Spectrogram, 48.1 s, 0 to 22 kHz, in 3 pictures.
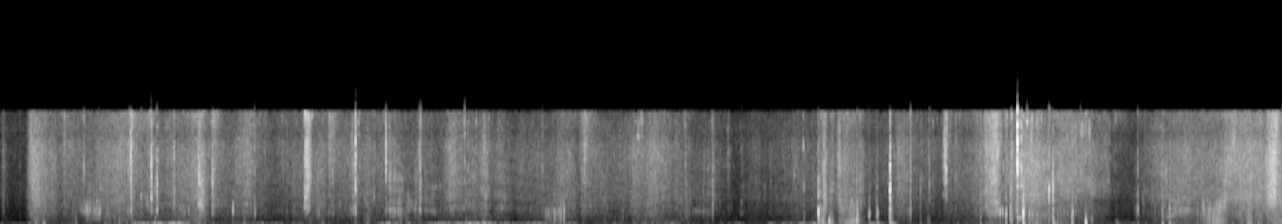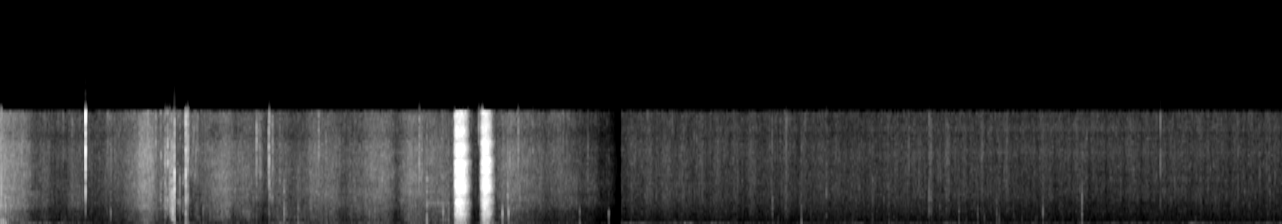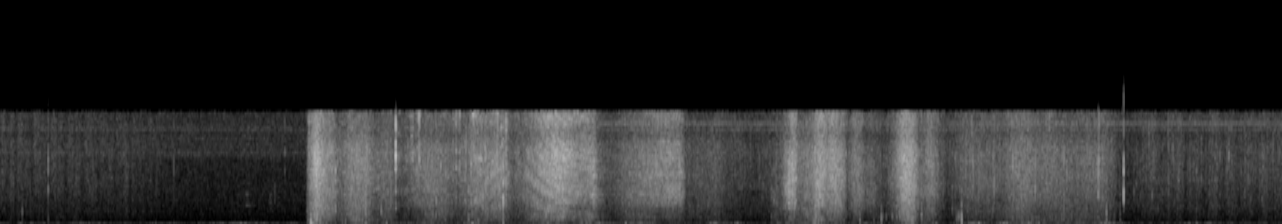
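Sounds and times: clothing rustle: 0.3 - 23.7, 35.9 - 48.0
scuffs on snowy ice: 9.7 - 16.5, 35.9 - 40.7, 41.7 - 46.0.

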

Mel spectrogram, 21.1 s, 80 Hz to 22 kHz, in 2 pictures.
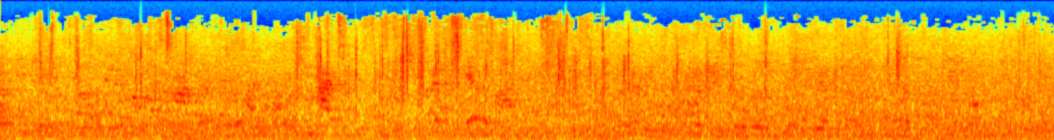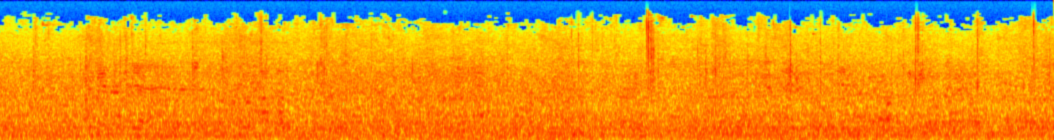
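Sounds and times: indistinct voices: 0.0 - 21.0
traffic-like noise: 0.0 - 21.0.

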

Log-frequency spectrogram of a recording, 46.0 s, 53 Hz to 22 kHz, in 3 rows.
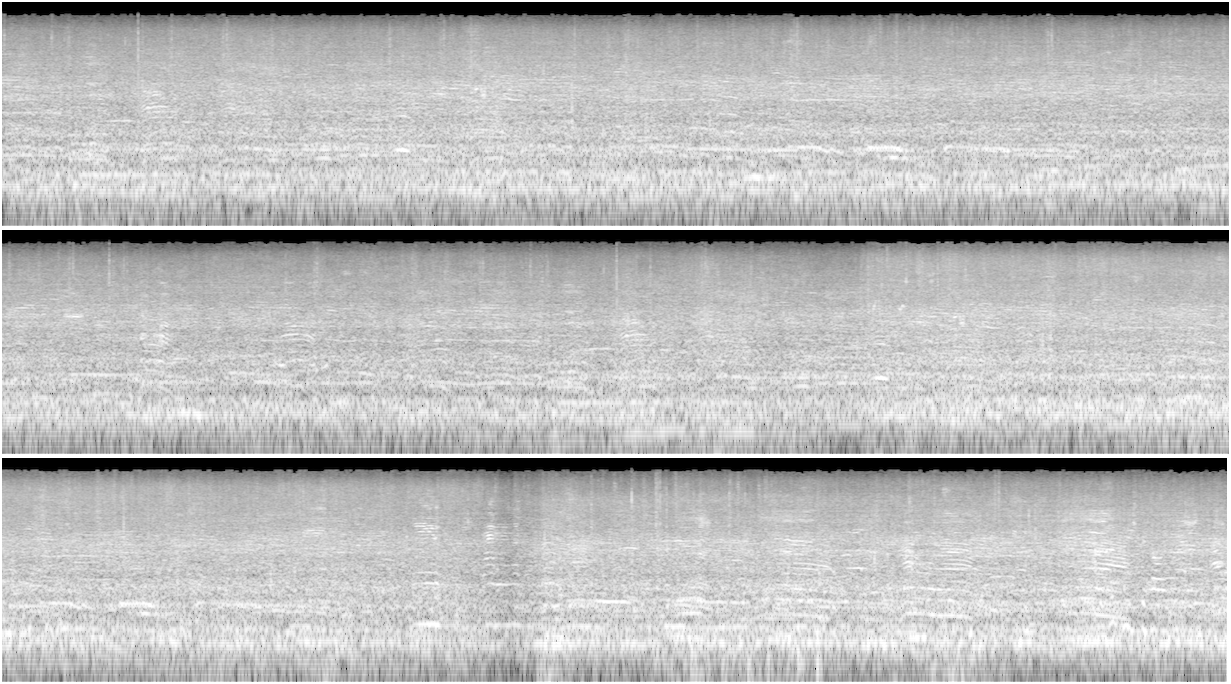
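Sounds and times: splashing river water: 0.0 - 45.9
wildebeest herd grunting: 0.0 - 45.9.

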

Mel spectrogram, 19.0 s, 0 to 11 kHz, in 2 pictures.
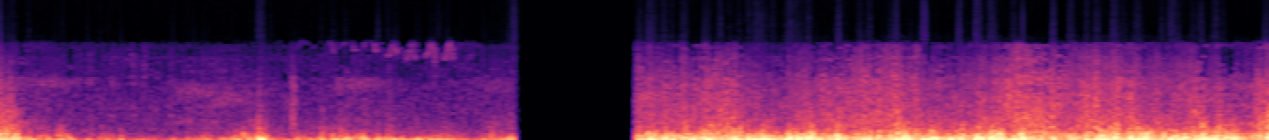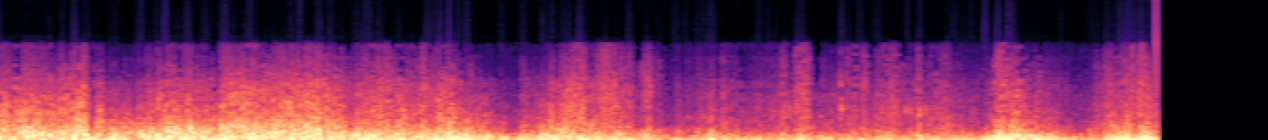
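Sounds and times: wind buffeting microphone: 0.0 - 3.9, 4.8 - 18.2.

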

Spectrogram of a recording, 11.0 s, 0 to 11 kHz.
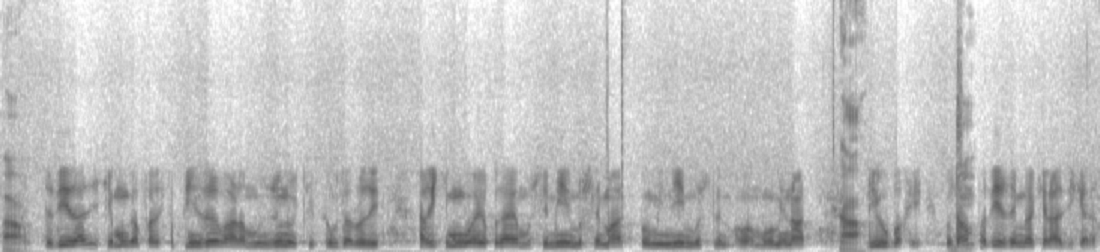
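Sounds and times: man talking over telephone: 0.0 - 3.6, 9.5 - 11.0.

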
